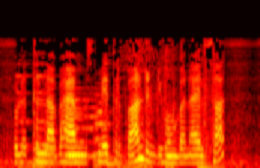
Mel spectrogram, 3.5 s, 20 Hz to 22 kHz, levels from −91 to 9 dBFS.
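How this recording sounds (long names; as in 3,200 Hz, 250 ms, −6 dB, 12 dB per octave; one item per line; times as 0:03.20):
tremolo triangle 2.3 Hz, depth 75%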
